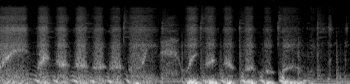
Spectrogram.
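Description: A rapid run of wet, snotty nose blowing and snorting performed as a talent called the 'nose spirit' (næseånde), with snot pouring out: about a dozen rough rhythmic bursts of air pushed through the nostrils, loud and raspy like sawing, with no talking.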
